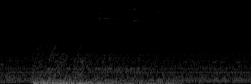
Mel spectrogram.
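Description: Bright chiming game tones sparkle.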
